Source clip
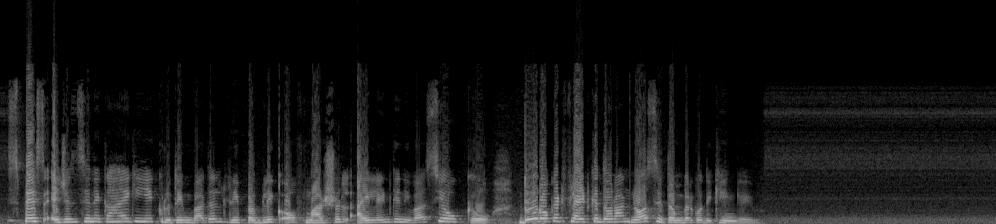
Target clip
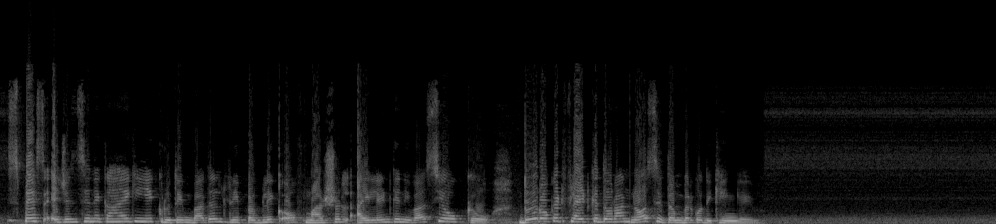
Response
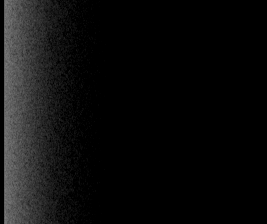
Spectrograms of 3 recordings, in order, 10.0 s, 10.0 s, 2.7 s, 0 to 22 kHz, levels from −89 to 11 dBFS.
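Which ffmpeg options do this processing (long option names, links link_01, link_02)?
-af "equalizer=frequency=1800:width_type=o:width=1.8:gain=-5.5,acompressor=threshold=-25dB:ratio=6,flanger=delay=4.7:depth=1.1:regen=83:speed=0.61:shape=triangular"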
